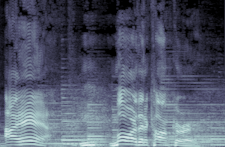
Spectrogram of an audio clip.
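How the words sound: It is said forcefully, with fighting defiance.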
